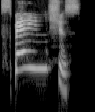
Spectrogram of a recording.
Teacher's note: We're saying the space louder, longer, and clearer.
